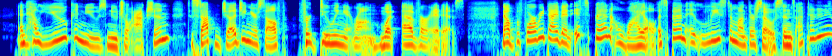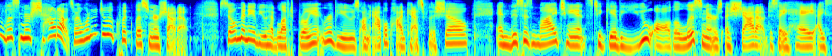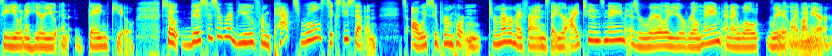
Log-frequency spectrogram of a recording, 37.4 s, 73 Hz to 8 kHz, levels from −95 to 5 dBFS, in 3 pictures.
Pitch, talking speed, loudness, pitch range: 210 Hz, 205 wpm, -18 LUFS, 175-275 Hz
